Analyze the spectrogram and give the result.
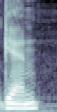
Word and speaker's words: Gen: But I found it, I typed in Barefoot Gen, which is G-E-N, by the way. It's a hard G.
